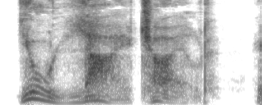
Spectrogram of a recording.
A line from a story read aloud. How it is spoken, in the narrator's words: exclaimed the father fiercely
